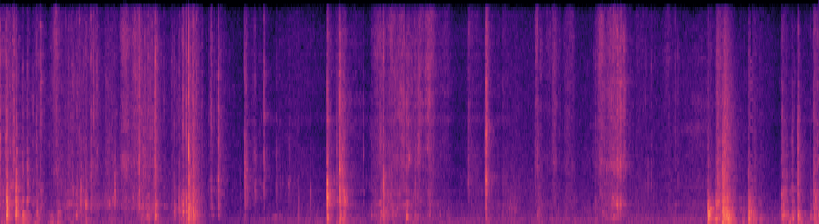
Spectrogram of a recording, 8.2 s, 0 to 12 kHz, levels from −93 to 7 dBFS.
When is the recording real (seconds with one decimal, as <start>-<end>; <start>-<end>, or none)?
0.0-3.0; 5.1-7.7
